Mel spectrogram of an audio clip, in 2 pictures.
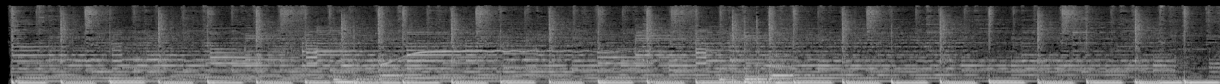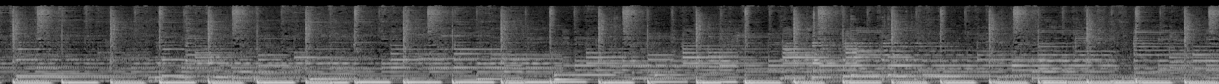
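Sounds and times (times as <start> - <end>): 
music: 0.1 - 24.3.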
